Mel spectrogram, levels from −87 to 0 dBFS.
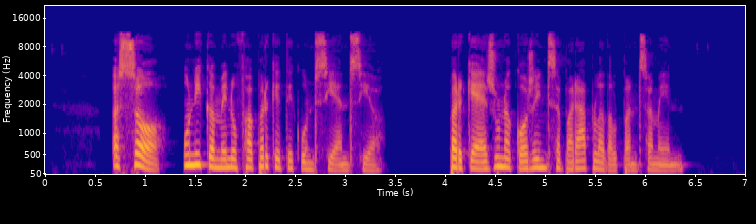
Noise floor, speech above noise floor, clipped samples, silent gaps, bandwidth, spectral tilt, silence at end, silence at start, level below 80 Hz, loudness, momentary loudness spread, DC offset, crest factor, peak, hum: -88 dBFS; 67 dB; under 0.1%; none; 11.5 kHz; -4.5 dB/octave; 0.65 s; 0.65 s; -50 dBFS; -22 LUFS; 13 LU; under 0.1%; 20 dB; -4 dBFS; none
